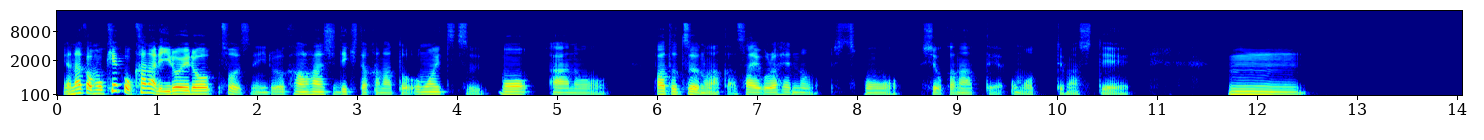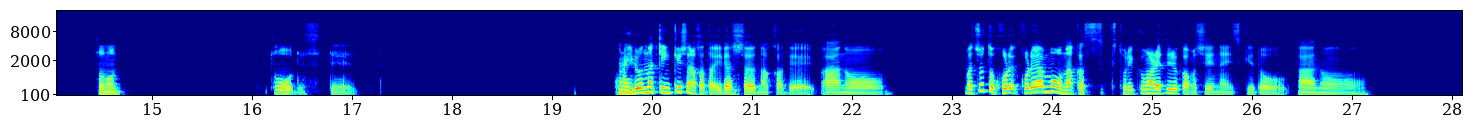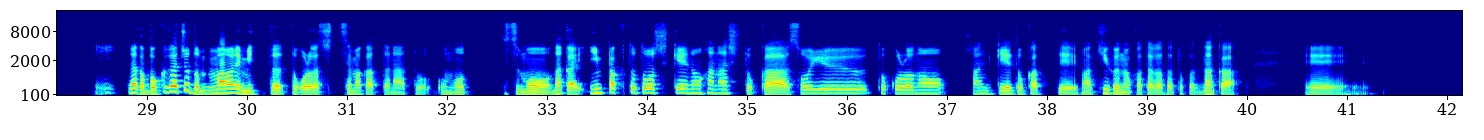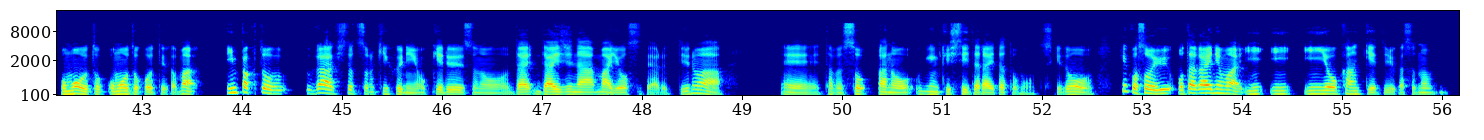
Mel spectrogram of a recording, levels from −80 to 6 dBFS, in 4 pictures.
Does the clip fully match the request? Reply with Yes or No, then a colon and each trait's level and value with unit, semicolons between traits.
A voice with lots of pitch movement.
Yes: wide, 7.5 semitones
